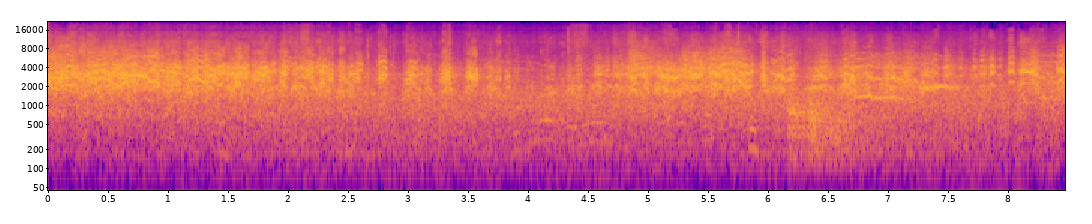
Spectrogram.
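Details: Seagulls gathering as people feed them: a dense, continuous chorus of high, harsh squawking calls from many birds overlapping throughout, easing briefly near the end.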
